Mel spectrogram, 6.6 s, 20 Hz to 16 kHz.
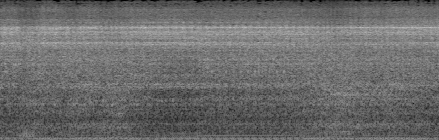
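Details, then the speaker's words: Pinzgauer idling cold after fuel pump replacement, first run in about 3 years: deep, steady rumble holding an even idle with no misses or hunting; normal idle. "I like that you you could let it warm up it hasn't been warm in a long time that's awesome"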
